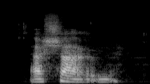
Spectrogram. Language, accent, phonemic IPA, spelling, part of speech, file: French, Canada, /a.ʃaʁn/, acharnent, verb, LL-Q150 (fra)-acharnent.wav
- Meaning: third-person plural present indicative/subjunctive of acharner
